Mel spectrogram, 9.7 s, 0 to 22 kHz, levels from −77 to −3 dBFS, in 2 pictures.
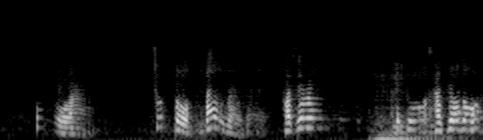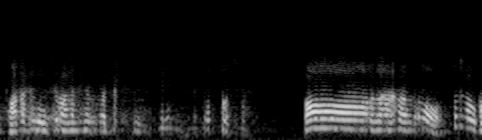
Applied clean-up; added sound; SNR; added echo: neural mask model DeepFilterNet 3.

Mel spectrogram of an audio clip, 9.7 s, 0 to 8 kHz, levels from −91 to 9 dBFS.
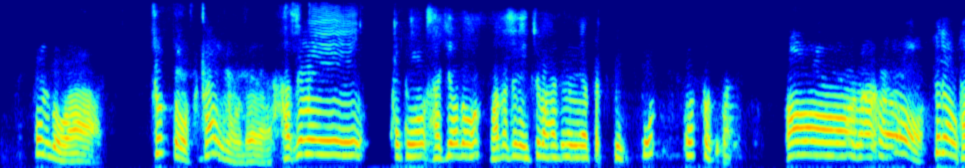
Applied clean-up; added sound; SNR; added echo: neural mask model Resemble Enhance denoiser.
